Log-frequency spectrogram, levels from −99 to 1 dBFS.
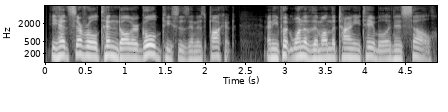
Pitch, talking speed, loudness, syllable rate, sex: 145 Hz, 280 wpm, -19 LUFS, 7.0 syllables/s, male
